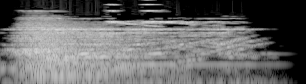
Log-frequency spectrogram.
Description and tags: Guitar slide breathing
